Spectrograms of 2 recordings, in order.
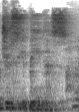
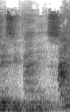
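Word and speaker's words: JCPenney: i are looking for juicy penis it's very big in america oh my auntie it's pronounced jc pennies this table had to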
